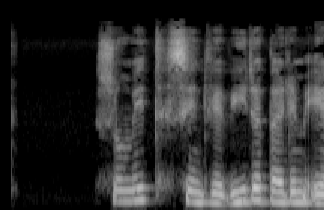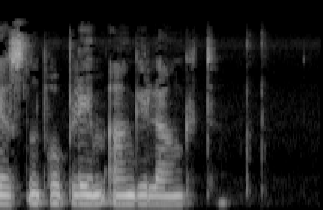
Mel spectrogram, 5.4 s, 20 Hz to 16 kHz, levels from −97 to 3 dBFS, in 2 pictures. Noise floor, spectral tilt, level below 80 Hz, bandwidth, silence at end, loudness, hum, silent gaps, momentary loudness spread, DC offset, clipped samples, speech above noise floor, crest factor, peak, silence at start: -81 dBFS; -3.5 dB/octave; -80 dBFS; 11 kHz; 0.85 s; -29 LUFS; none; none; 13 LU; under 0.1%; under 0.1%; 51 dB; 22 dB; -8 dBFS; 0.8 s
